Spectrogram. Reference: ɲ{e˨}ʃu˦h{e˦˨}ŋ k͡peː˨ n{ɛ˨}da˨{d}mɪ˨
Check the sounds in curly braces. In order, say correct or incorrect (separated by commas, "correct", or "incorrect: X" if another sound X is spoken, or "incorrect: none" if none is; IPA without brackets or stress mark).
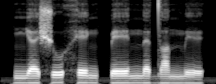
incorrect: ɛ˨, correct, correct, incorrect: n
